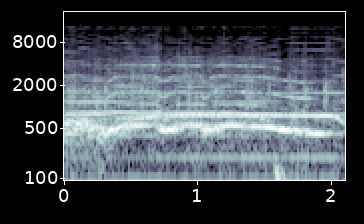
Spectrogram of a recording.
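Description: Live band holding out the final notes of a song: a steady high tone over a lower note that wavers slowly, both cutting off at the very end.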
